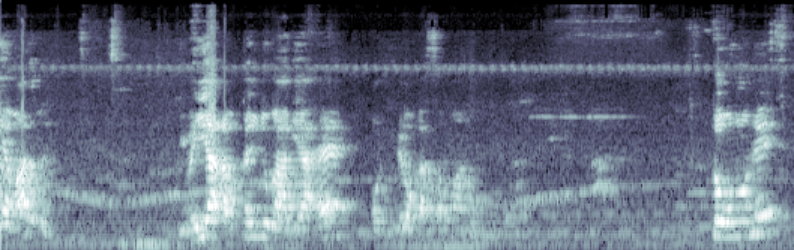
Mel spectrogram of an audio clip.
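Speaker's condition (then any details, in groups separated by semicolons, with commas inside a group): No condition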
